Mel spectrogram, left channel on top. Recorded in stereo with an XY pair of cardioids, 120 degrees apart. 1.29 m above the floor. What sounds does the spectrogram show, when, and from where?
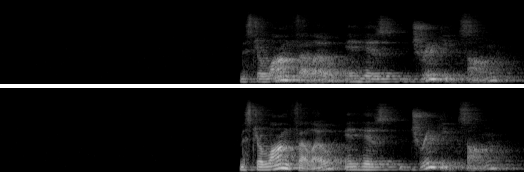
2.4 s a man speaking: 55° right, 0.5 m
